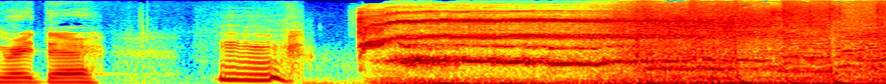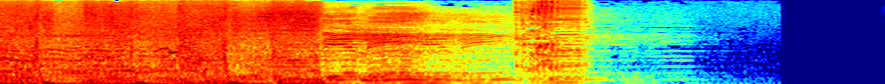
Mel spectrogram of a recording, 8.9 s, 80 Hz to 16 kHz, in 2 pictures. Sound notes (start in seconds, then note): 1.8 little girl screaming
